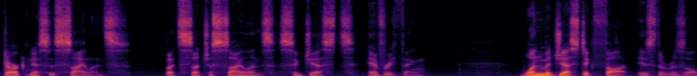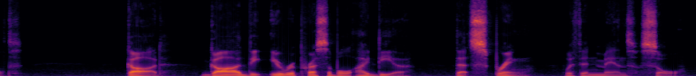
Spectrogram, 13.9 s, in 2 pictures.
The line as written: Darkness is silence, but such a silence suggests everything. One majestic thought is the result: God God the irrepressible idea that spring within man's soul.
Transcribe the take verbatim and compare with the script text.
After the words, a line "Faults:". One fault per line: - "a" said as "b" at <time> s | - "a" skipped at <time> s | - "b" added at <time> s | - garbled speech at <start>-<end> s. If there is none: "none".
Darkness is silence, but such a silence suggests everything. One majestic thought is the result: God God the irrepressible idea that spring within man's soul.
Faults:
none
